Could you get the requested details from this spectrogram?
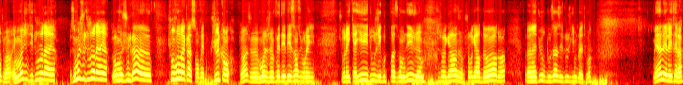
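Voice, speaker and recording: A man's voice: sits high, a little mellow, dry recording. A young man vlogging outdoors in his garden, rambling playfully and talking straight to the viewer. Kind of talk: casual outdoor vlog chat.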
